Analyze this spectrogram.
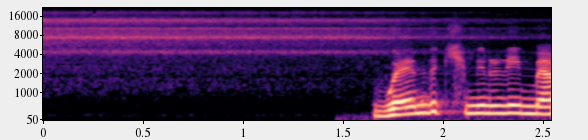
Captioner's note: canister hissing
